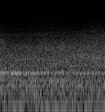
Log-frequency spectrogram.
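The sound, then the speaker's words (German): A steady, continuous roar of motorway traffic heard from a motorway bridge, a broad rumbling wash with a faint sustained hum running through it and no voices. “Auf der Autobahnbrücke bleiben wir stehen und hören dem Krach vom Verkehr zu.”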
